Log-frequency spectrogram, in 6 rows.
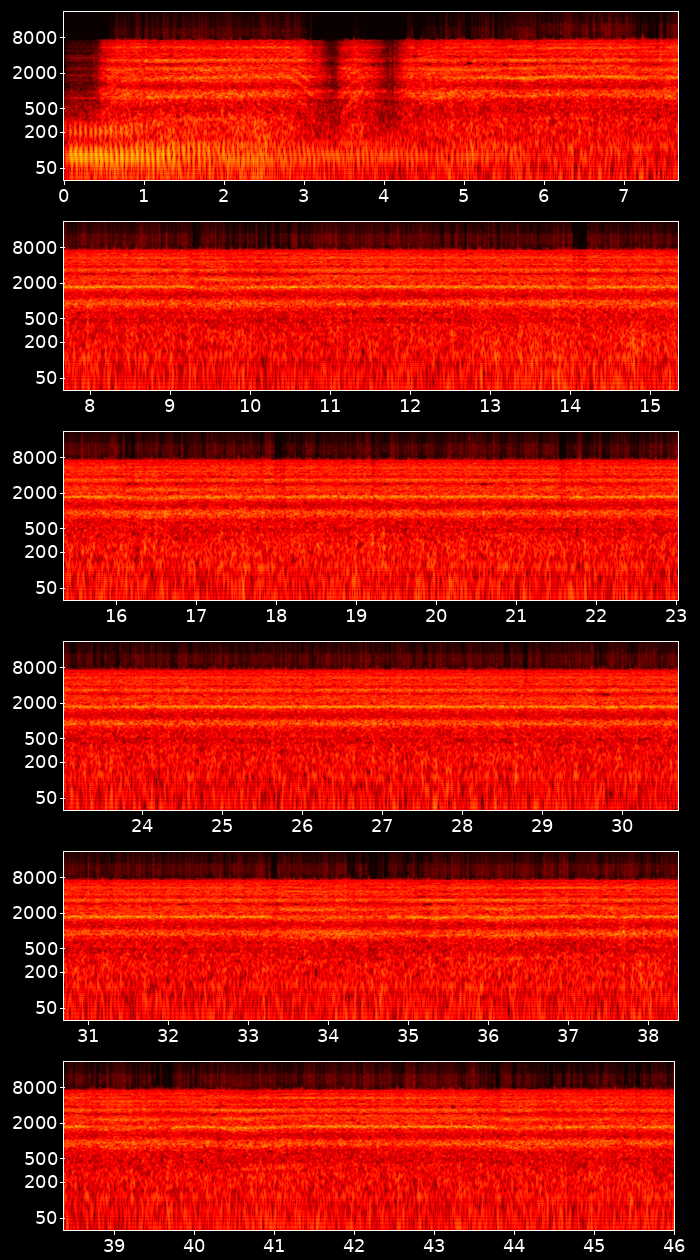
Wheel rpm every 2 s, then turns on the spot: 80, 160, 120, 230, 230, 230, 230, 230, 230, 230, 230, 230, 230, 230, 230, 230, 230, 230, 220, 230, 230, 230, 230.
none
